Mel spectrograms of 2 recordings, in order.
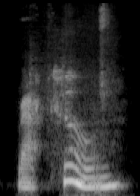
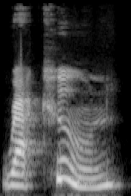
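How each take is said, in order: First: Raccoon softer, broken into rac and coon; syllables split. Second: Said in the usual way. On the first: Shown as a demonstration. Teacher showing kids the two parts of raccoon. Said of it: "two parts". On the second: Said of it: "Some words like".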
